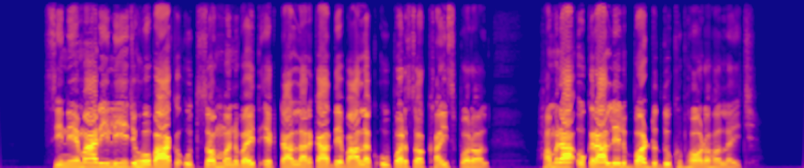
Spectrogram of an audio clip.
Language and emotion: Maithili, sad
